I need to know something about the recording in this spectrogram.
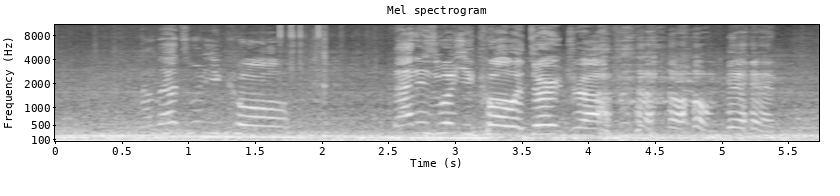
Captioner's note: laughing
